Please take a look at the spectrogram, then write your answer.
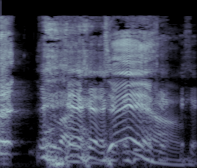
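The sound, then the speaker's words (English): A voice imitates a slow, drawn-out fart: a single wavering, buzzy vocal sound about one and a half seconds long, fairly loud, with its pitch sliding up and down. “I hate it when you try to let the fart out slow and they be like.”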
